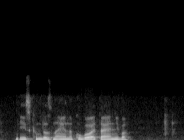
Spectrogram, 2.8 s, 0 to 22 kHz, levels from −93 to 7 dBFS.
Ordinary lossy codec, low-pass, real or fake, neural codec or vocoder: Opus, 32 kbps; 7.2 kHz; fake; codec, 16 kHz, 8 kbps, FunCodec, trained on LibriTTS, 25 frames a second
